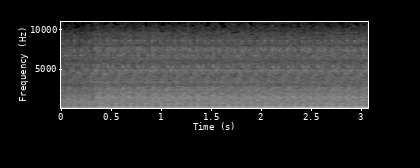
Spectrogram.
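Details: Tractor abandoned about 40 years since the early 80s, freezing morning, starting fluid used: steady starter churn about three pulses a second, turning evenly but never catching; cranks without starting, crew wonders if timing is off.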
